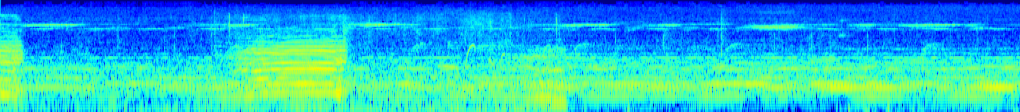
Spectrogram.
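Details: A Cape buffalo on the African savanna gives one deep, drawn-out, moo-like bellow lasting about a second, set against a steady background of soft music.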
